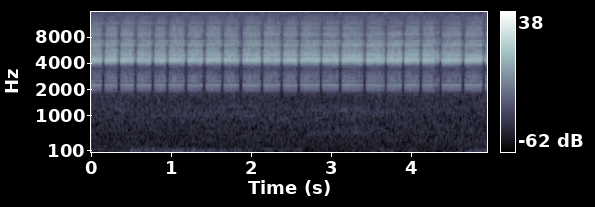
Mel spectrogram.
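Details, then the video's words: Cicadas in Larnaca's municipal park produce a shrill buzzing song chopped into regular pulses around two per second, steady and loud, with only soft low background noise. "CICADAS at the municipal Park Larnaca"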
